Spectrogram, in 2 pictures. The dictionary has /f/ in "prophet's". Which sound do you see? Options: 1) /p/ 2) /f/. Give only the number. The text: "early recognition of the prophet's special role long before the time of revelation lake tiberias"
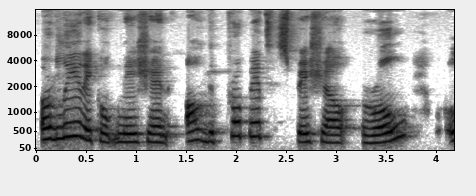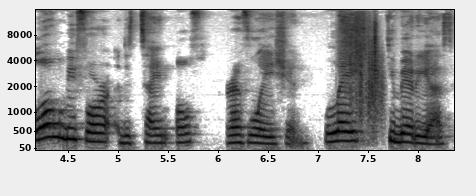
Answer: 1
